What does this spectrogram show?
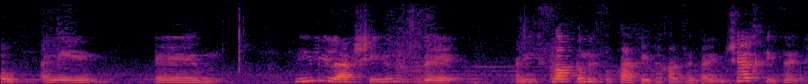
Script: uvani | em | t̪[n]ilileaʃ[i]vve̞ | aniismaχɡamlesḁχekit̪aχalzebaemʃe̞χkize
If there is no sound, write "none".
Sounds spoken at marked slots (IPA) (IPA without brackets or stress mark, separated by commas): n, i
